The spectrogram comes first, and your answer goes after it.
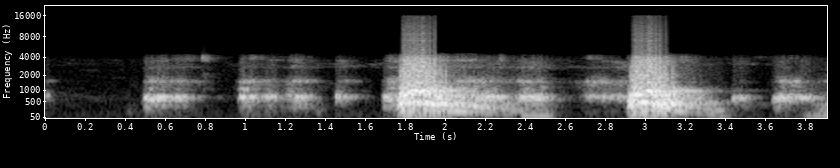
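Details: Lola, a seizure alert dog, gives two loud, harsh barks about a second apart, with softer yips and whines around them, alerting while her owner has a seizure and no one else is home.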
